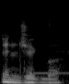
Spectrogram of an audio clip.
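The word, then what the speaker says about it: Njigba: Nigba.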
